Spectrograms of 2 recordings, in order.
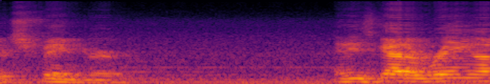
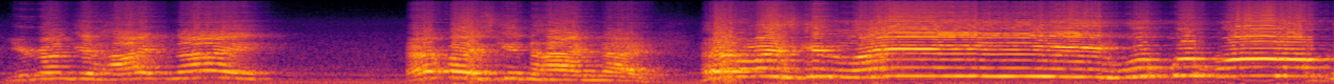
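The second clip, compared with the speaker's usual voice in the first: wild party hype; 11 dB louder than usual. Acted. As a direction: pump up the whole crowd. Stoner druid hyping the crowd.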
